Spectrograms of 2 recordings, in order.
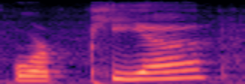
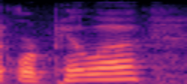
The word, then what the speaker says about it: Orpilla: I am assuming it is pronounced Orpia. I don't think it's Orpilla.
